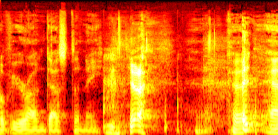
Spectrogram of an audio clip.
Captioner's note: chuckles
